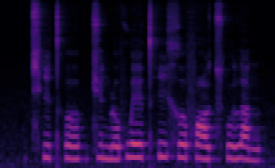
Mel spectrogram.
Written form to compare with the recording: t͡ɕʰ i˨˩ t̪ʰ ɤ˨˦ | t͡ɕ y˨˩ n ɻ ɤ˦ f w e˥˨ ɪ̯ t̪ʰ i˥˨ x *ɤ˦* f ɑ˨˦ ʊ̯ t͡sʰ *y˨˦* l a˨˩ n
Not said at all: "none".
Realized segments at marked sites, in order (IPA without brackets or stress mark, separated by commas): ɤ˦, u˨˦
